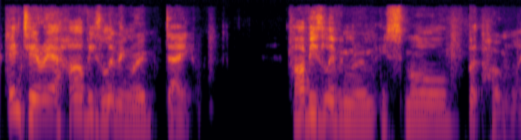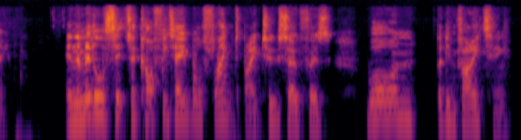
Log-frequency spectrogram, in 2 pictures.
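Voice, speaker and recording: A man narrates screenplay directions in a husky, slightly high voice. The delivery is scripted and descriptive. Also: animated, moderate pace. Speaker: narrator reading stage directions.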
